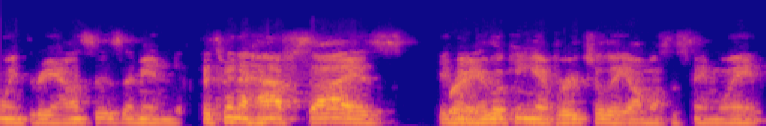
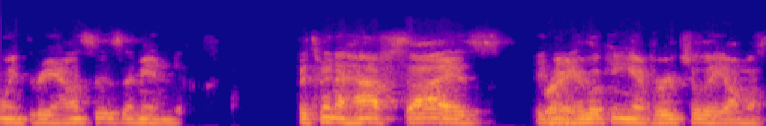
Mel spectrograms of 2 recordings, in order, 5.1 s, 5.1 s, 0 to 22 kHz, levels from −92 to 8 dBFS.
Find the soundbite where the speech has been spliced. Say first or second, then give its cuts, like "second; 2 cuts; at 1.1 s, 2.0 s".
first; 1 cut; at 1.3 s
